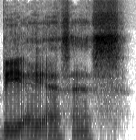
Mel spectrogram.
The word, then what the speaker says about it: bass: Why is it spelled BASS? You say it's pronounced bass?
